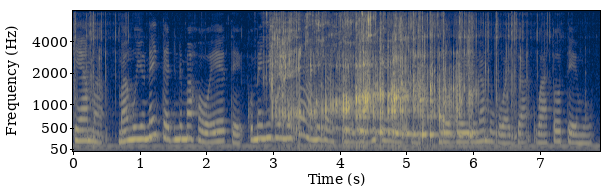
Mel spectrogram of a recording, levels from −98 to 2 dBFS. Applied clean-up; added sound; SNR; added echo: none; Liquid; -3 dB; none.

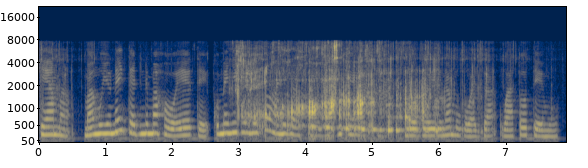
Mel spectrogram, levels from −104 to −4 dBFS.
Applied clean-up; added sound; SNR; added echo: neural mask model RNNoise.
